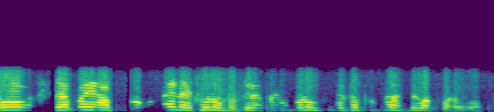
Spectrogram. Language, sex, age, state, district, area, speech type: Odia, male, 45-60, Odisha, Nabarangpur, rural, conversation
